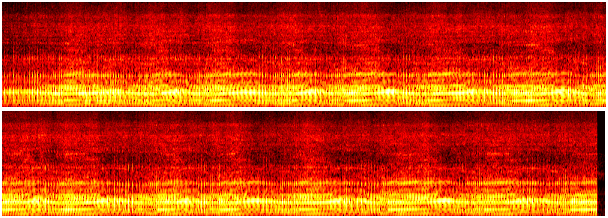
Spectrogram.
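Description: Petrol-engined abrasive rail saw cutting through a steel rail, the two-stroke engine running hard under load, its pitch rising and falling in a steady cycle a little faster than once a second.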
